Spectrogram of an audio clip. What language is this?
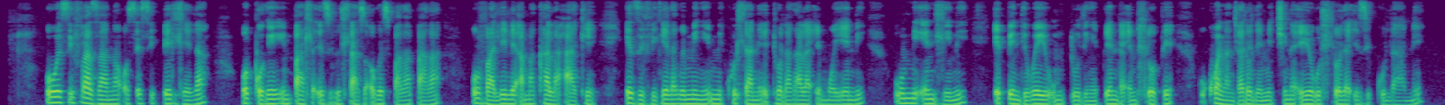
North Ndebele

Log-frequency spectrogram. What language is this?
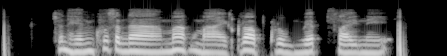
Thai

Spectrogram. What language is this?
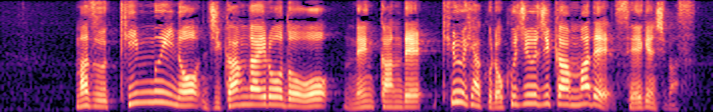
Japanese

